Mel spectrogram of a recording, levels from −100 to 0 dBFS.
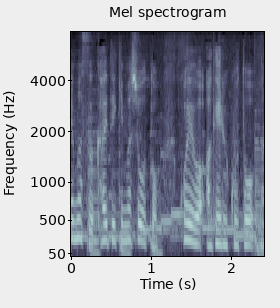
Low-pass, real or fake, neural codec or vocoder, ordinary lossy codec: none; real; none; none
